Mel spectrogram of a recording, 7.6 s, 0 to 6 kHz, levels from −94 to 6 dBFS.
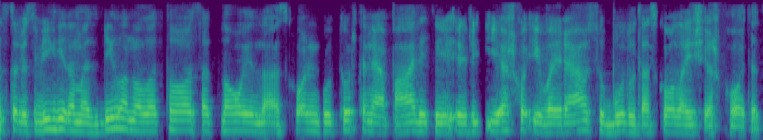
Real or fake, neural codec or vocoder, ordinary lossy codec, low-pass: fake; codec, 44.1 kHz, 7.8 kbps, DAC; AAC, 32 kbps; 5.4 kHz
